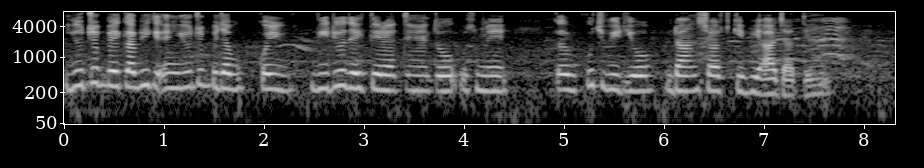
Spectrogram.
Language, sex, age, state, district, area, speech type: Urdu, female, 18-30, Bihar, Madhubani, rural, spontaneous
